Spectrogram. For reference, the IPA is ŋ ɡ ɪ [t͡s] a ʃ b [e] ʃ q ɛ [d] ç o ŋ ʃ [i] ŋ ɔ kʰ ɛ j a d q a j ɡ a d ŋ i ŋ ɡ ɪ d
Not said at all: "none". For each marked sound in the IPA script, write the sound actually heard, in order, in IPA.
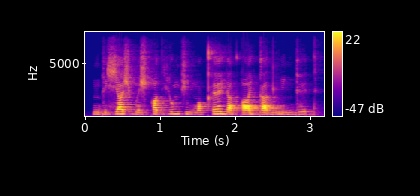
ɕ, ɛ, d, i

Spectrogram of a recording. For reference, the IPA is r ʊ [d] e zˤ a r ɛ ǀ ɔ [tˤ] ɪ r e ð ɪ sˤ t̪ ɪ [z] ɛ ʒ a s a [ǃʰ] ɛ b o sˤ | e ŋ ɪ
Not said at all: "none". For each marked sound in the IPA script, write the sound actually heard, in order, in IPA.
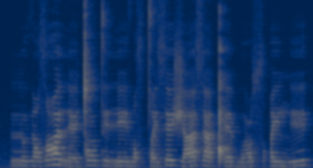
ð, t̪, s, ǃʰ

